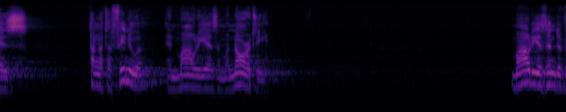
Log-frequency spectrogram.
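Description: A middle-aged man speaks calmly into a microphone, heard through a loudspeaker in a large room.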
